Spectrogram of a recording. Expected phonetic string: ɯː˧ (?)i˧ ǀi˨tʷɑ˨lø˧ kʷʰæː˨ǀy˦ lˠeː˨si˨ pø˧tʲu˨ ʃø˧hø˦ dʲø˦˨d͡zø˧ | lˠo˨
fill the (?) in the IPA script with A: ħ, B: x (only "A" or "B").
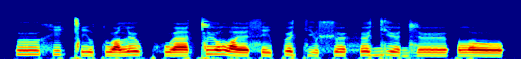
B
